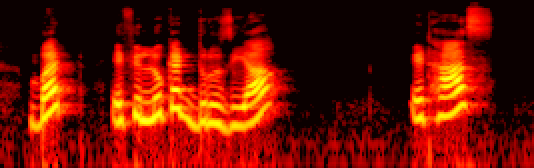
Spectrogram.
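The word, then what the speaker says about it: друзья: It is druzia, druzia. So, here stress is on the ending ya.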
